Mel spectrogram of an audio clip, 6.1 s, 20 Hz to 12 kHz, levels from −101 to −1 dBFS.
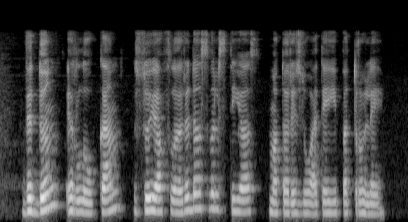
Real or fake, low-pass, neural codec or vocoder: real; 7.2 kHz; none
